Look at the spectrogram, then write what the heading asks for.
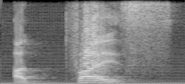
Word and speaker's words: advice: advice, advice. لاحظوا هنا إن السي بتنطق س س زي حرف السين كده.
